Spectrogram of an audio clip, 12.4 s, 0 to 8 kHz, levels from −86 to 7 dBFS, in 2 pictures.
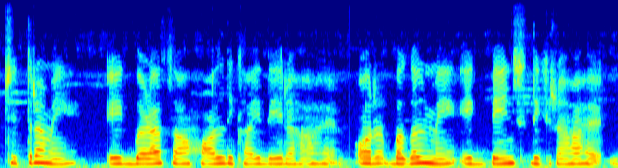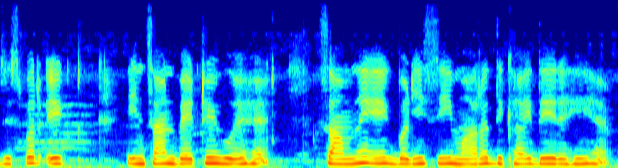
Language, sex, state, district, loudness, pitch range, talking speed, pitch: Hindi, female, Maharashtra, Chandrapur, -17 LUFS, 245-265 Hz, 160 wpm, 255 Hz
